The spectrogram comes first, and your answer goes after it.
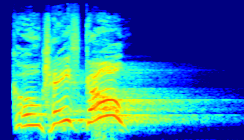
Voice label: Horse Sprint Adult; Warframe; Duviri

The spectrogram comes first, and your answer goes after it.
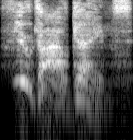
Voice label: Sight Lost Shout Soldier Sword Agent Male, Battle; Dialog; Barks; Melee; Sinecure

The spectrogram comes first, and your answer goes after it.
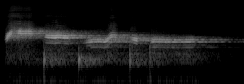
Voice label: Patrol, Grineer Male; Warframe

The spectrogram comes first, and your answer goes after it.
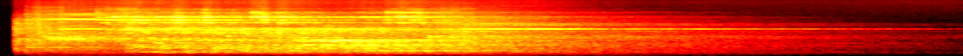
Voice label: Vocal Quest Loudspeaker, Town Escape; Quests; Duviri; Ambience

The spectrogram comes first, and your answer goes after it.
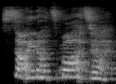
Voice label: See Ally Die, Soldier Female, Battle; Dialog; Barks; Sinecure

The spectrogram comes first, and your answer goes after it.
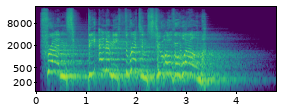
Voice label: Crew Near Death, Female; Dialog; en; Warframe; Railjack Crew; New Loka

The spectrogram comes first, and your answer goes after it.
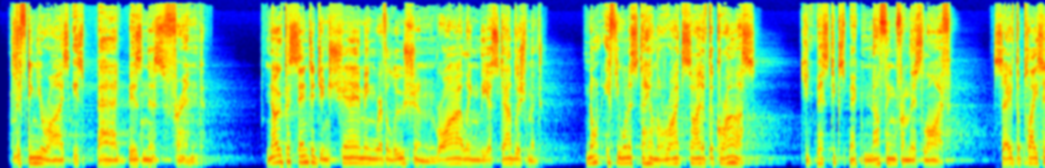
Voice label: Male Scum, Male Two, en; Dialog; Warframe; Solaris Venus

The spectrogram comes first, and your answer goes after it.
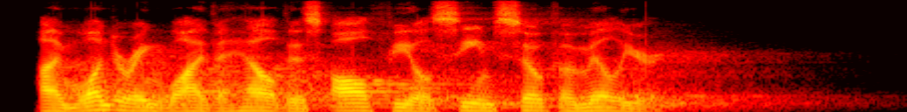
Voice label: Adult, en, Dialog

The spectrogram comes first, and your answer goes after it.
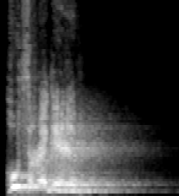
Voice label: Player Spotted Grineer Female, Barks, Battle

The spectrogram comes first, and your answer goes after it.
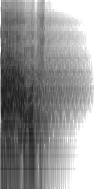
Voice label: Treasure Box Pain; Warframe

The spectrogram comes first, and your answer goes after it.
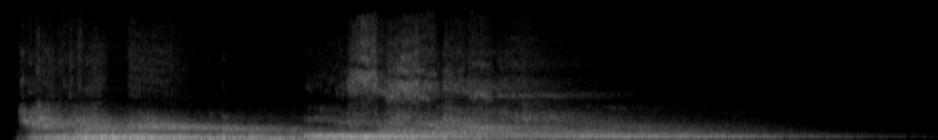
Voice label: Whispers; Inf Hub Lab Many Lights; Warframe; Ambience; Entrati

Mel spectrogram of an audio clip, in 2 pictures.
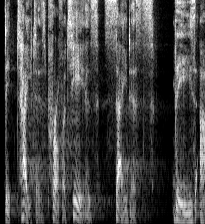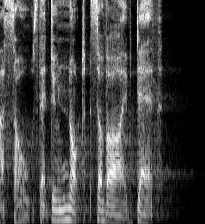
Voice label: Female Rebel, Female Two, en; Dialog; Warframe; Solaris Venus

